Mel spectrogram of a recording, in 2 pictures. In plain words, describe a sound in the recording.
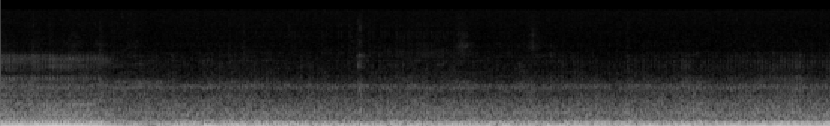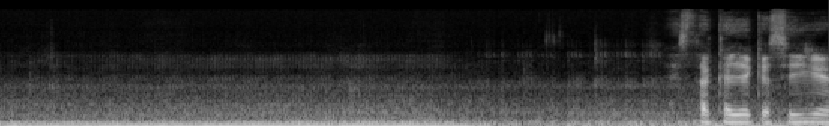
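A car drives slowly, its engine humming low inside the cabin.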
